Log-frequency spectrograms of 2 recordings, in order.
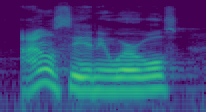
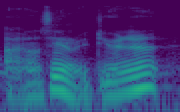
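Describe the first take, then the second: First: Said in the usual way. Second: Much softer, small scared voice; a frightened kid's hushed reply; timid. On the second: Acted. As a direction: answer barely daring to speak. Scared little sister answering.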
